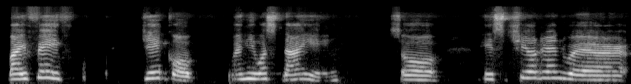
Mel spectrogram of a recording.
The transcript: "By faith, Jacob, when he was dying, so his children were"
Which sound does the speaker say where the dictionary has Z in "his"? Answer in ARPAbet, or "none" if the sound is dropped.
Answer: S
